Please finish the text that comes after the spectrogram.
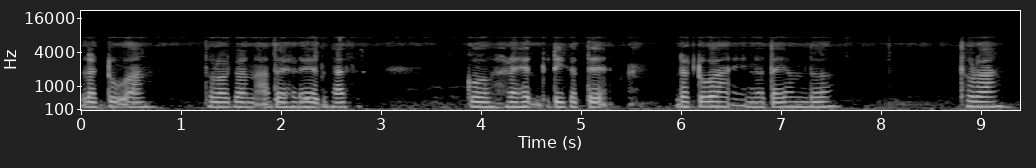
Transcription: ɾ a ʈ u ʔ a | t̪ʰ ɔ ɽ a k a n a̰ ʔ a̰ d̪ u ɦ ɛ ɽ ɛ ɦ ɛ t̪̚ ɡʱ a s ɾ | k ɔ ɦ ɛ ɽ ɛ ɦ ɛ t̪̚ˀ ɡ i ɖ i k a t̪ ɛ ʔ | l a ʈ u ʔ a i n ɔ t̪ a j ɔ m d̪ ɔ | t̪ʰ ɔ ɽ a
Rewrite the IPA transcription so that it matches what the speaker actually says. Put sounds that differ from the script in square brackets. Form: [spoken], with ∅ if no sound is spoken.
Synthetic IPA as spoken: [l] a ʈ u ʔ a | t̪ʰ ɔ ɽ a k a n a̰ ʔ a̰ d̪ [ɔ] ɦ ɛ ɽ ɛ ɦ ɛ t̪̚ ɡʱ a s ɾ | k ɔ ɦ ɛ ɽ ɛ ɦ ɛ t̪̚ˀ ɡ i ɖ i k a t̪ ɛ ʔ | l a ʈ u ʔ a i n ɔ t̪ a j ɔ m d̪ ɔ | t̪ʰ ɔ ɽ a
